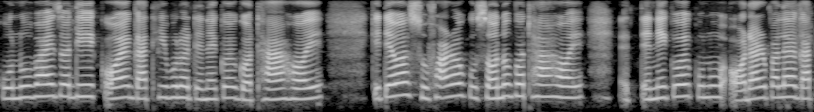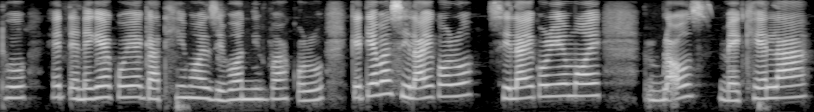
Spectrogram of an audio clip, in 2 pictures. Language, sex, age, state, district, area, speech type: Assamese, female, 30-45, Assam, Dibrugarh, rural, spontaneous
